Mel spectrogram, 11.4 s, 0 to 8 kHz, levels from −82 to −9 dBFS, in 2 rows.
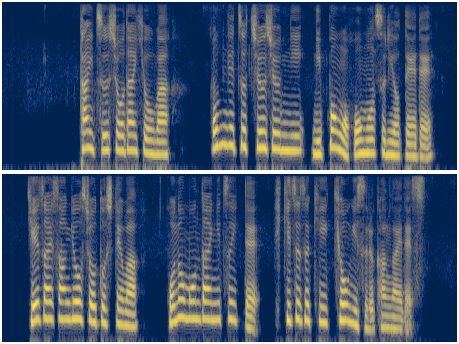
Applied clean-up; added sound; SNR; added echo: neural mask model Resemble Enhance denoiser.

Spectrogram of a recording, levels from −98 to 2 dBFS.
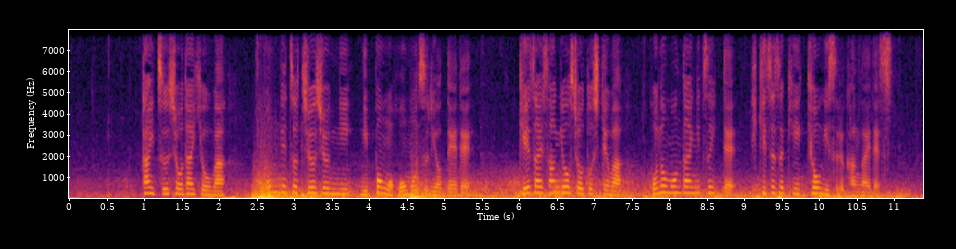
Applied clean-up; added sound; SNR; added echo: none; Thunderstorm; -2 dB; none.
